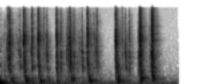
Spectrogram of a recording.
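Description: Computer keyboard typing sound effect: a rapid, uneven run of key clicks, about ten a second, that stops abruptly a little under two seconds in.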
